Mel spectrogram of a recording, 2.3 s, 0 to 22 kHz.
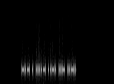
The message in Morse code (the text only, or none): KE4FUF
